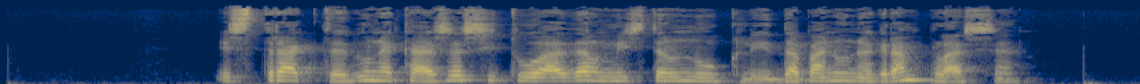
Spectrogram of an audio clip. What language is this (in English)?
Catalan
